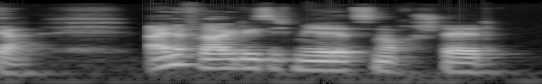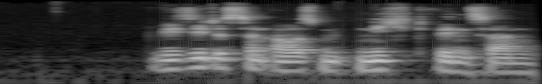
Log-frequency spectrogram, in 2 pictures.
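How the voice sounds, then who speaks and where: Pausing long and often, a man speaks at a very slow pace in a fairly low pitch with ordinary pitch variation. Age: 30s. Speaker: wine podcast host and trade journalist. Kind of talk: interview. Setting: in-person studio at an agency in Mainz.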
